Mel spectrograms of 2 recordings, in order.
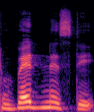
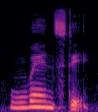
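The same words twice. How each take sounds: First: It is said with three full syllables. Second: It is said with two contracted syllables. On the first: The speaker calls it wrong. "It is not Wednesday, though there is a wed and a ness and a day" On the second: The speaker calls it right. "it's contracted... D is silent"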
